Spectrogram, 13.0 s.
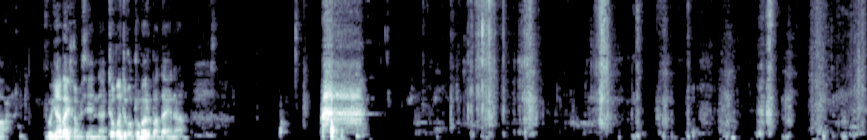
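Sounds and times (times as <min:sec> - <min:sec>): crunching bread crust: 0:06.7 - 0:13.0.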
